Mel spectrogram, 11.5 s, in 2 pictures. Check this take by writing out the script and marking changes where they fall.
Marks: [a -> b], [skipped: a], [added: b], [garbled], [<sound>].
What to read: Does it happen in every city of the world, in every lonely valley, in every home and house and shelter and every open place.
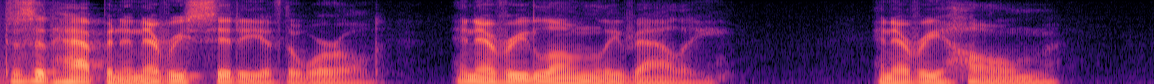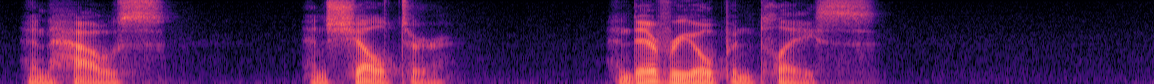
Does it happen in every city of the world, in every lonely valley, in every home and house and shelter and every open place.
